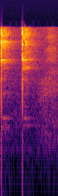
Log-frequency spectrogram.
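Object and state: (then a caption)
Hollow-sounding knife handle scales. Two taps on the handle scales of a small Mini Griptilian folding knife make two bright, hollow, plasticky clicks, like tapping on Kydex, each fading quickly. The scales are not poor quality, but the sound makes them seem cheap and is not pleasant.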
